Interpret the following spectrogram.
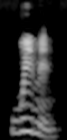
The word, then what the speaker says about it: women: Difference in the pronunciation. Woman, women.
